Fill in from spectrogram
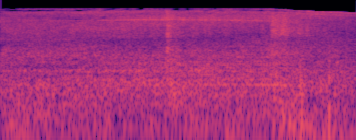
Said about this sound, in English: Okay, now that that truck has passed me and you've been warned, we're gonna get into it.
